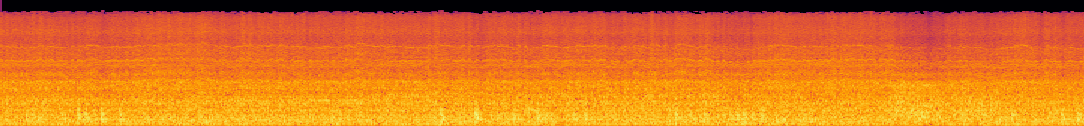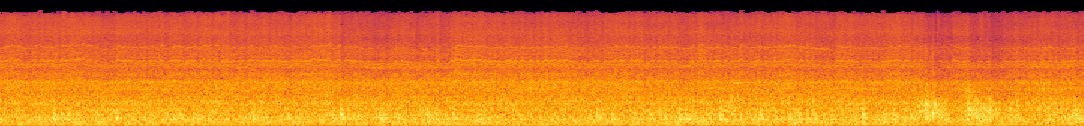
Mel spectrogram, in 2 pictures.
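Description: Tobu Utsunomiya Line local electric train running at speed, heard from inside the car behind the cab window: a steady rumble of wheels on rail with a faint high hum, swelling a little near the end.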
